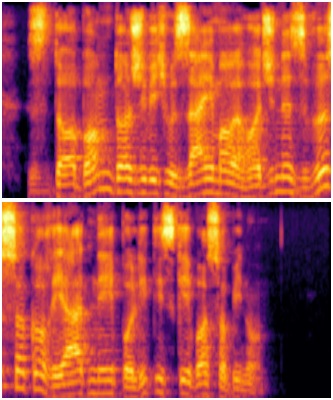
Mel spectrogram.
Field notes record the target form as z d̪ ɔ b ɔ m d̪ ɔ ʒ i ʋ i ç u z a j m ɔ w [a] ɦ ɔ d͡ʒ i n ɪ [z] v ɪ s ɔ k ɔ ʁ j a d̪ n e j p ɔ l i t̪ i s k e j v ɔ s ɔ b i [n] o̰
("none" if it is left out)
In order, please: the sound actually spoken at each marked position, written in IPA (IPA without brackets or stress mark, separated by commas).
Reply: ɛ, z, n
